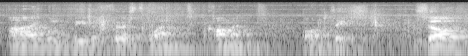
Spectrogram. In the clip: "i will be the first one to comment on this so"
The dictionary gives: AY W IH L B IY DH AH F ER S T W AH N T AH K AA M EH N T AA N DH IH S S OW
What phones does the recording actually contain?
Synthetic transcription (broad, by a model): AY W IH L B IY DH AH F ER S T W AH N T AH K AA M EH N T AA N DH IH S S OW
